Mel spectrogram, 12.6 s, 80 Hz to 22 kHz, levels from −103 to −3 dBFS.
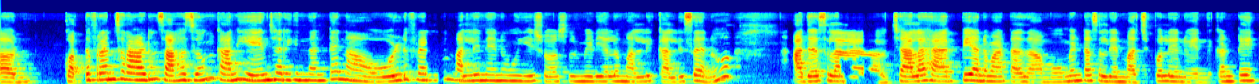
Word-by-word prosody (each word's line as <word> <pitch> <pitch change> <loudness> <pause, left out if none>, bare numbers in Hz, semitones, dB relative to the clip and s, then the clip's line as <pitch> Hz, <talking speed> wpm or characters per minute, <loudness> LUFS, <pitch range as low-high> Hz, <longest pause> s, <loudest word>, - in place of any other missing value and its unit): ఆహ్, 200 -1 +1 0.5
కొత్త 215 +5 -1
ఫ్రెండ్స్ 320 +3 +3
రావడం 295 +2 +5
సహజం. 280 +4 +4
కానీ 285 +3 +2
ఏం 270 - +2
జరిగిందంటే 285 0 -1
నా 260 - 0 0.3
ఓల్డ్ 270 +7 +1
ఫ్రెండ్‌ని 285 +2 -5
మళ్ళీ 250 +2 0
నేను 260 -1 -1 0.2
ఈ - - -1
సోషల్ 225 +1 -6
మీడియాలో 230 0 -2
మళ్ళీ 215 +3 -4
కలిసాను. 220 +4 +1 0.8
అదసలా 230 +1 +2 0.6
చాలా 230 +2 +5
హ్యాపీ 225 +4 +1
అనమాట. 225 -2 -1 0.3
ఆ - - -3
మూవ్మెంటసలు 245 +3 -1
నేను 215 -1 -2
మర్చిపోలేను. 215 +3 -3
ఎందుకంటే 230 +6 -3
240 Hz, 130 wpm, -21 LUFS, 225-275 Hz, 0.8 s, రావడం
